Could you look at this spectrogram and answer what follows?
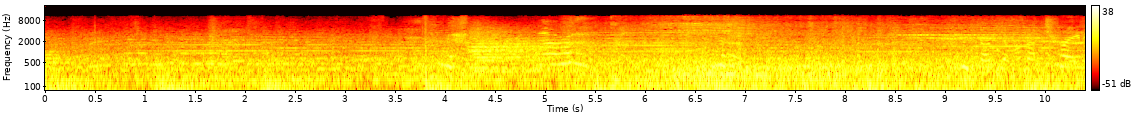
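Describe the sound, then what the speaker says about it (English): A train in the video game Heavy Rain rumbles past on the tracks, a loud continuous roar and rattle of wheels that swells toward the end, with no speech over it. "We've got to get on that train, Ethan."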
